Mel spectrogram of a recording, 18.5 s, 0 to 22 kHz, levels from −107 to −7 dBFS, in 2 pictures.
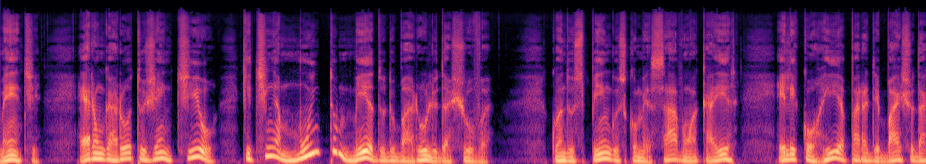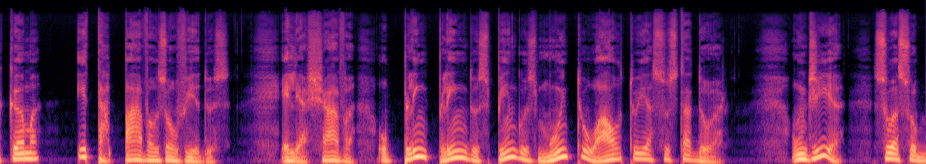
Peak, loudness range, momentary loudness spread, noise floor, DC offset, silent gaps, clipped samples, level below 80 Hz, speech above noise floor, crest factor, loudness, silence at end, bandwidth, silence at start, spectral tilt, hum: -8 dBFS; 4 LU; 10 LU; -55 dBFS; under 0.1%; none; under 0.1%; -38 dBFS; 33 dB; 16 dB; -24 LUFS; 0 s; 15.5 kHz; 0 s; -7 dB/octave; none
